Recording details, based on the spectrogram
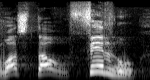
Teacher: غین کی ادائیگی کیا کریں گے؟ پر کر کے. قلقلہ نہیں کریں گے. واستغفرہ را باریک, را ساکن سے پہلے زیر, اور ہا جو ہے اس میں اس کی ادائیگی کلیئر ہونی چاہیے.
